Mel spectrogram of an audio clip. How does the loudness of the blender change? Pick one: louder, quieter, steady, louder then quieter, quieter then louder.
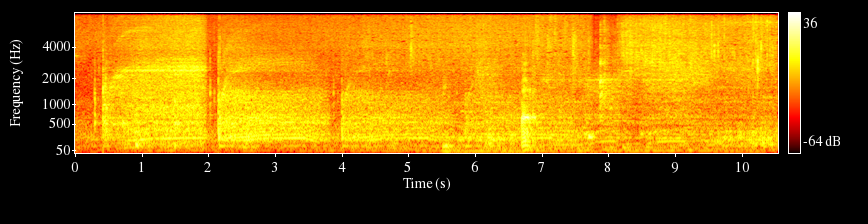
quieter.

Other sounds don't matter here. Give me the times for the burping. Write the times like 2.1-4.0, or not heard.
0.5-1.6, 5.5-7.0.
